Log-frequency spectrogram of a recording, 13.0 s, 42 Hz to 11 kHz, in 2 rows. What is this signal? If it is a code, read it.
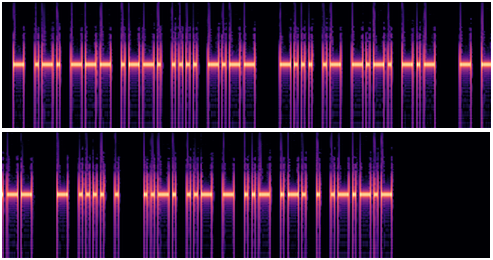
Morse code, heard as a keyed tone, about 25 wpm, 700 Hz. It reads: TROPHY BACK TO THE FUTURE.
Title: A Sound Of Thunder 25wpm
